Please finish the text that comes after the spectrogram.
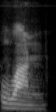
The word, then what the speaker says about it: one: আমাদের শূন্যস্থানের পরের ওয়ার্ডটা দেখতে হবে, শূন্যস্থানের পরে কি আসছে, ওয়ান, উচ্চারণটা দেখো তো, ওয়ান, এই যে ও যে আসছে ভাওয়াল প্রথম ওয়ার্ডটা কি, ও, ও এর উচ্চারণ কি হচ্ছে, ওয়া, ওয়ান, ওয়ান, তাহলে হচ্ছে ওয়ার মতো উচ্চারণ হয়েছে।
